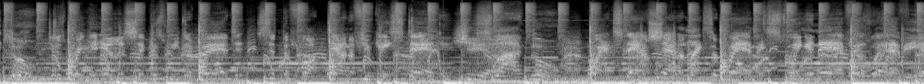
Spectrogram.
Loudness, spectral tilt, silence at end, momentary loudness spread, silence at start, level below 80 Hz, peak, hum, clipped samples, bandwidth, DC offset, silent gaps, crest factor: -11 LUFS; -4 dB/octave; 0 s; 3 LU; 0 s; -12 dBFS; 0 dBFS; none; under 0.1%; over 20 kHz; under 0.1%; none; 10 dB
